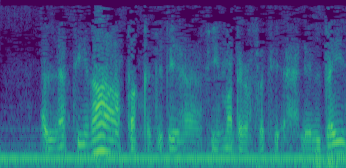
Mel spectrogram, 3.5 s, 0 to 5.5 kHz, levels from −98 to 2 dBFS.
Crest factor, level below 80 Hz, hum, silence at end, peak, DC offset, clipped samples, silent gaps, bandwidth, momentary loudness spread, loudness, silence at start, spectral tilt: 16 dB; -44 dBFS; none; 0 s; -14 dBFS; under 0.1%; under 0.1%; none; 5.2 kHz; 11 LU; -31 LUFS; 0 s; -10.5 dB/octave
